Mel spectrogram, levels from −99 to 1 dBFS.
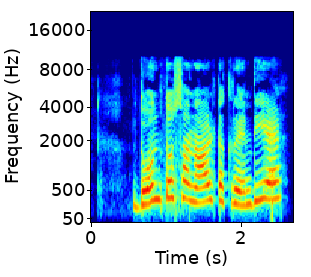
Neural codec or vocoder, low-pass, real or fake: vocoder, 22.05 kHz, 80 mel bands, Vocos; 9.9 kHz; fake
